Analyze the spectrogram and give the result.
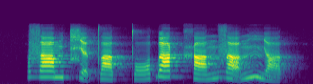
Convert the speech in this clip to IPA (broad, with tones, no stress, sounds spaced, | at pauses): z a˧ m t͡ɕ ɛ̰˧˨ t̪ a˨˩ t̚ t̪ ɔ˨˦ ɗ a˦˥ k̚ x a˨˦ n z a̰˧˥ n ɲ a˨˩ t̚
